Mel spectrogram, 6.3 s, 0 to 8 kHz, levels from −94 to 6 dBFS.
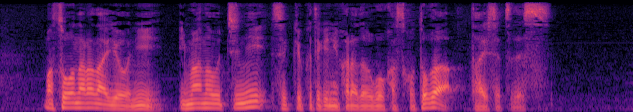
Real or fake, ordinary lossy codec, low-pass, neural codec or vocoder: real; MP3, 64 kbps; 7.2 kHz; none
